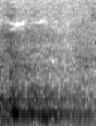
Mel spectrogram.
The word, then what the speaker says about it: decal: So there's a lot of terminology, and then also there's different pronunciations. Stickers on your car are called a decal. Not up here decal. they're called a decal.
